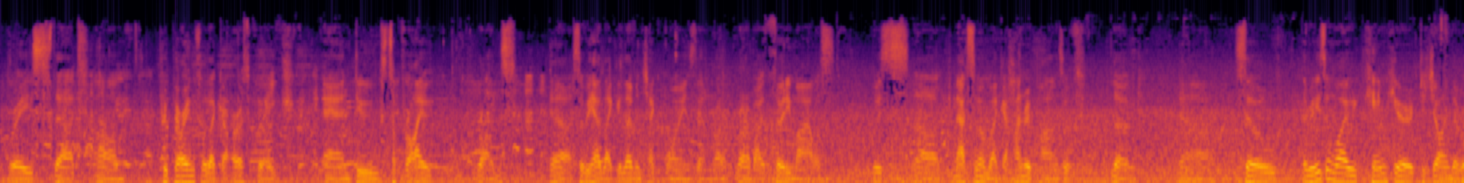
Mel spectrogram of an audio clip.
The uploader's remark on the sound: attended the ride and caught some audio from the event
